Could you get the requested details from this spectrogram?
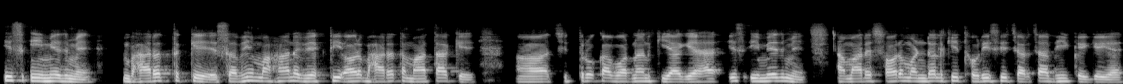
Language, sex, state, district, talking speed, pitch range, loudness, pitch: Hindi, male, Bihar, Vaishali, 160 wpm, 135-155 Hz, -15 LUFS, 145 Hz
